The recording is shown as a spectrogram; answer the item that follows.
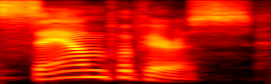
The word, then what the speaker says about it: Sam Pipras: Did I pronounce that right? Yeah. Very nice. Today's guest is Sam Pipras, a proven leader shaped by competition, discipline, and the relentless pursuit of growth.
